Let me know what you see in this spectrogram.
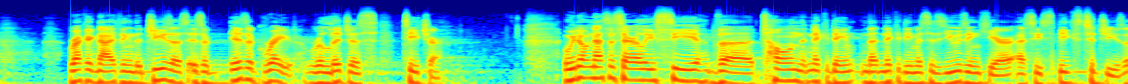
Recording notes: Preached on August 2, 2020 at Harbour Fellowship Church.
